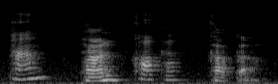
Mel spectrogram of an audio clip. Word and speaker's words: pannkaka: Pannkaka. Yeah, it's called pannkaka. Pannkaka? Yeah. Pannkaka. Pannkaka. Am I saying it right or wrong? Say it again. Pannkaka. No, pan. Kaka. Pannkaka. Pannkaka.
